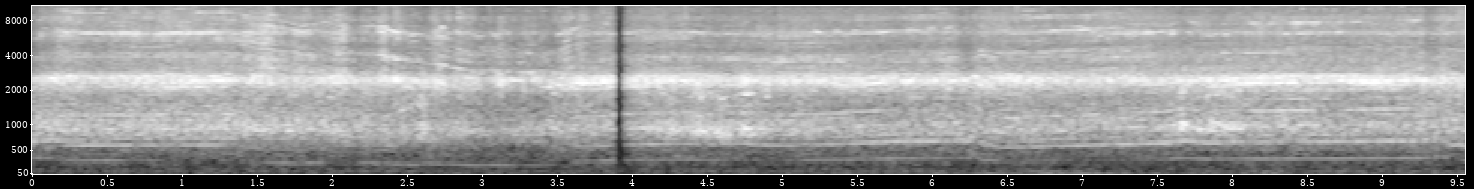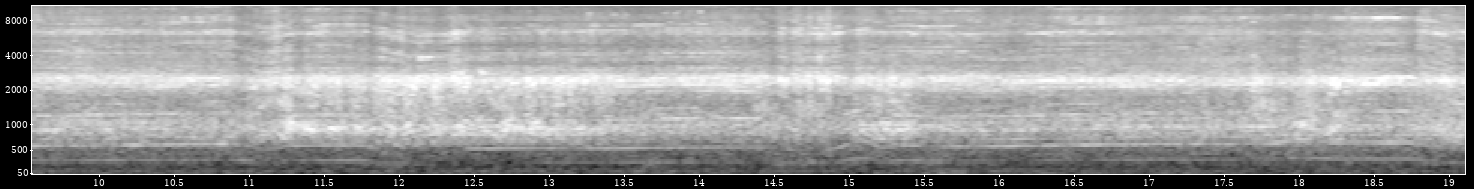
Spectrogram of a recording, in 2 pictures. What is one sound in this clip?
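A racing car engine roars, rising in pitch and dropping back at each gear change.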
